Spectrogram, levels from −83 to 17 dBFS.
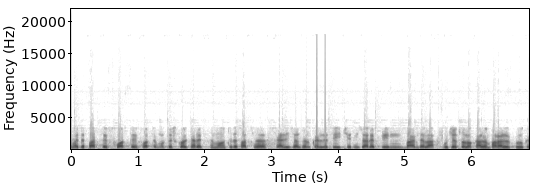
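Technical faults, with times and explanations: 3.45–3.82 s, processor overload crackle: the audio breaks into a short burst of gritty crackle. The processor fell behind and missed several buffer deadlines in a row, around seven, and each miss left a hole of silence with hard edges on both sides. The gaps are short, which fits a buffer of roughly 10 ms, and their rapid succession turns into tearing that stops once the load clears.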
